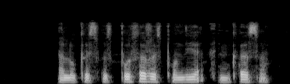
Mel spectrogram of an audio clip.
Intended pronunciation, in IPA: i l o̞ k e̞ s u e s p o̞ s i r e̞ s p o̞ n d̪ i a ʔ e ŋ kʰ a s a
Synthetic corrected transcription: a l o̞ k e̞ s u e s p o̞ s a r e̞ s p o̞ n d̪ i a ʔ e ŋ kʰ a s a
